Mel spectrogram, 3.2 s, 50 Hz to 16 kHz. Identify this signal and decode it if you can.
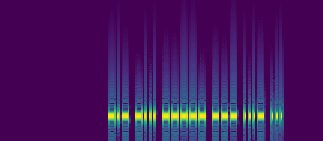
Morse code, heard as a keyed tone, about 52 wpm, 700 Hz. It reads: KB0OVS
